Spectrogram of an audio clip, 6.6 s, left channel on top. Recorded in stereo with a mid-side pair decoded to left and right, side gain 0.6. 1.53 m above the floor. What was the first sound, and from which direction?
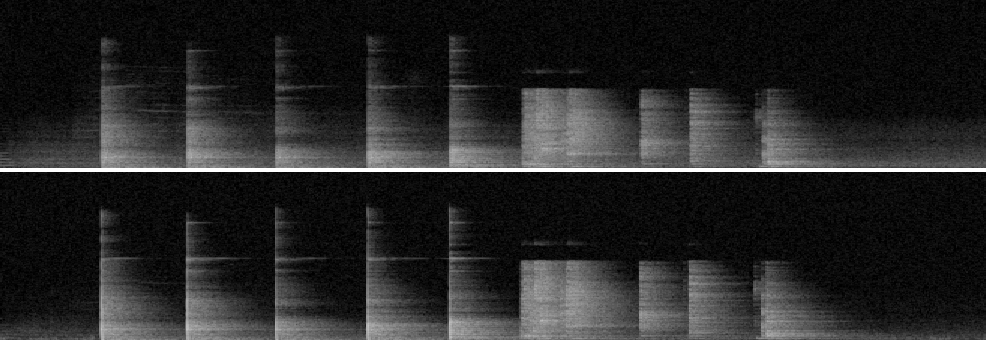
Hammering, 60° right.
